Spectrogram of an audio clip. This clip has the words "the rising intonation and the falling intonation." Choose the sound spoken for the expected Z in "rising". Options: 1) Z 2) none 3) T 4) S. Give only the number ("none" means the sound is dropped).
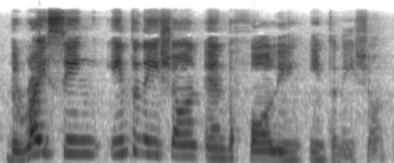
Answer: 4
